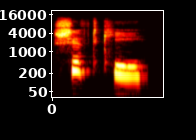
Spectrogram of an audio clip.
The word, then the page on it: shift key: American English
